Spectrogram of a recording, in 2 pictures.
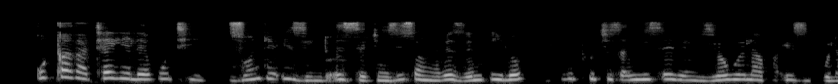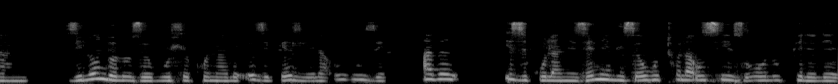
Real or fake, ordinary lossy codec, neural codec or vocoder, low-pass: real; AAC, 32 kbps; none; 7.2 kHz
